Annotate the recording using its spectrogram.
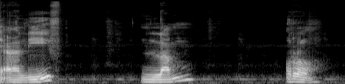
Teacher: a la roh tapi kita baca satu-satu ini alif lam ro Alif pendek lam ini enam harkat roh ini dua harkat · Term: huruf pembuka surat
